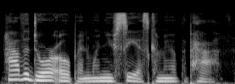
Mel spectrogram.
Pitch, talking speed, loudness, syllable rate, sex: 160 Hz, 305 wpm, -16 LUFS, 6.7 syllables/s, female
